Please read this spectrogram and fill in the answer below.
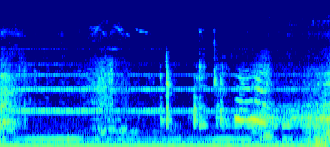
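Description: Low, steady hum of a Pentair IntelliFlo variable-speed pool pump that has just been powered back up, with a few faint ticks and a brief faint chirp near the end.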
